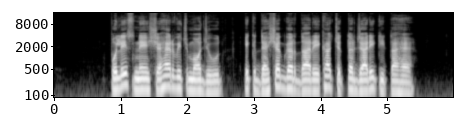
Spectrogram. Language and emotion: Punjabi, neutral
